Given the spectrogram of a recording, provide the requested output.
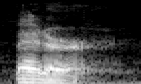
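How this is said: The final R is pronounced. "an American would say better. Uh, they roll the R a little bit"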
